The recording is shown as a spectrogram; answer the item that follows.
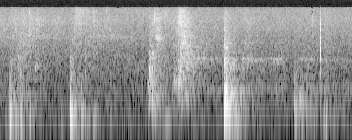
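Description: Footsteps on bare wooden floorboards, about one step a second, with the loudest step near three seconds in.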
